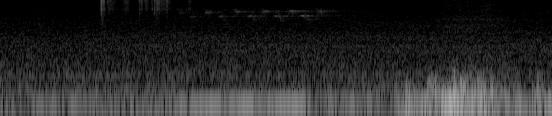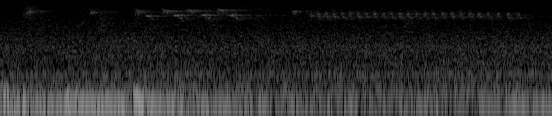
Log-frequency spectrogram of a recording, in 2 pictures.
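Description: Faint background: a steady low hum with faint high-pitched chirping, twice, and a soft low thump about three and a half seconds in.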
